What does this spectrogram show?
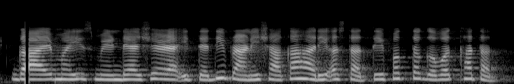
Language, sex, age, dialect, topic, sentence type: Marathi, female, 31-35, Northern Konkan, agriculture, statement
